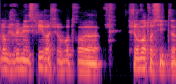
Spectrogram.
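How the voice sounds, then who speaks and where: Here a man speaks at a very slow pace. His medium-pitched voice keeps fairly even intonation. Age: 70s. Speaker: webinar participant, smoker. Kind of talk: audience question. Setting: online webinar.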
